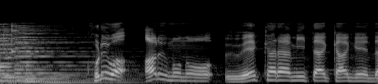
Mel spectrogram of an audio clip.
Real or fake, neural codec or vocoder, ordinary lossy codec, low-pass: real; none; none; 7.2 kHz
